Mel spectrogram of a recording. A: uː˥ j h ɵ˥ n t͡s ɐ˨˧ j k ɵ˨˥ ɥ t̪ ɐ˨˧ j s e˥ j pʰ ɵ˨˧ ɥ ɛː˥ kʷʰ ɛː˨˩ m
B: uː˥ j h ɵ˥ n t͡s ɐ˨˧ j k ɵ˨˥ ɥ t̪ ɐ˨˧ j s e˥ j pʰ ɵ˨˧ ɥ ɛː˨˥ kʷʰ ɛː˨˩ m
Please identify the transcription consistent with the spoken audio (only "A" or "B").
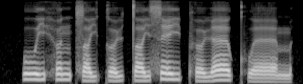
A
